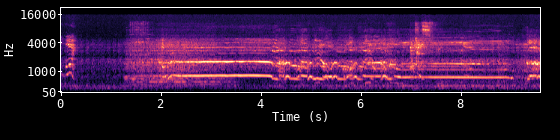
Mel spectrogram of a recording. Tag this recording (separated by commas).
Train whistle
